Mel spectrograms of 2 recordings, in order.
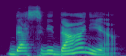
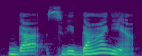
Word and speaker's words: до свидания: When we have unstressed vowels, their pronunciation is a little bit different when it's stressed. So we do not say до свидания.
